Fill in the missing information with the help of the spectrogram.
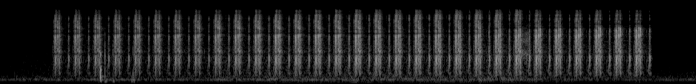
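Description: A phone camera shutter fires in a rapid continuous burst as the shutter button is held down in continuous mode, dozens of crisp, evenly spaced clicks for about six seconds, clear with no talking, then stops abruptly.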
